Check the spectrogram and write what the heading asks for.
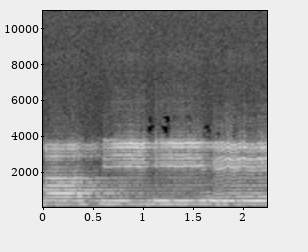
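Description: Chant-like music: held vocal tones over a steady low drone, the pitch shifting briefly about halfway through and again near the end.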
